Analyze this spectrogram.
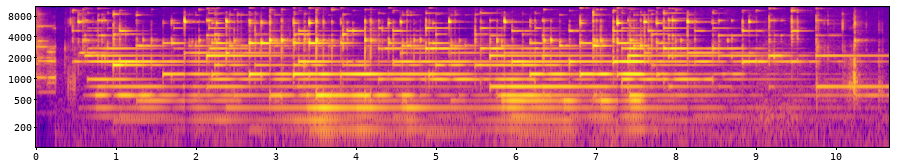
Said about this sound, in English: Oh my god, Jellybean loves the chimes. Jellybean! I play chimes for Jellybean every day.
